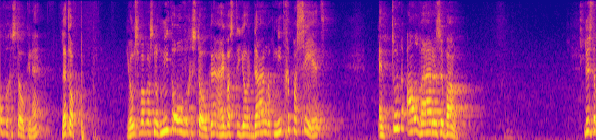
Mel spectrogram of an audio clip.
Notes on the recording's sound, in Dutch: Deze preek is opgenomen tijdens de eredienst van Christus Centraal Zwolle te Zwolle.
